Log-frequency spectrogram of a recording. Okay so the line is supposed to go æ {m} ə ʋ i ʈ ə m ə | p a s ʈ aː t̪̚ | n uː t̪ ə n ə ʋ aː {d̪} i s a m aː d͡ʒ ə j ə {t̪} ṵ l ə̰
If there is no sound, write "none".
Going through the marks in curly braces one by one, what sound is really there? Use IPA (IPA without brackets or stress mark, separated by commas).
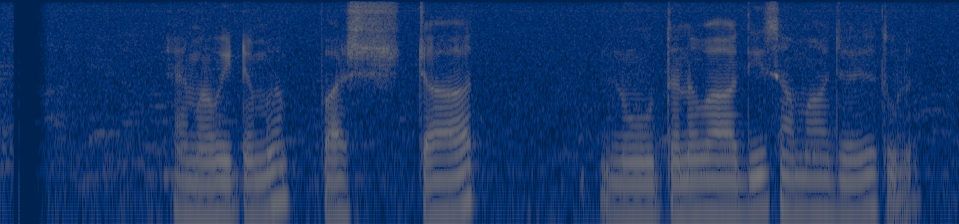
m, d̪, t̪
